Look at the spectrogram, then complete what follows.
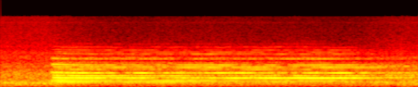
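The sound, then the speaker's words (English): A train horn sounds from a distance, one sustained chord-like blast lasting several seconds over a low rumble of rail noise, with no talking. “If you've ever put your head down on a railway track, you might have heard a distant train.”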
